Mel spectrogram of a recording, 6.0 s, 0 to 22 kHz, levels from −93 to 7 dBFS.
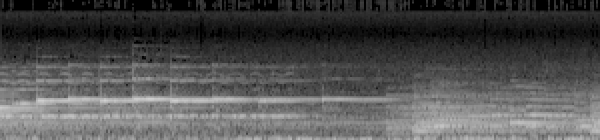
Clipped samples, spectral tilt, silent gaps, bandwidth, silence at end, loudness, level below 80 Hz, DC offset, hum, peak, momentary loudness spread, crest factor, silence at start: under 0.1%; -7 dB/octave; none; over 20 kHz; 0 s; -21 LUFS; -38 dBFS; under 0.1%; none; -6 dBFS; 13 LU; 14 dB; 0 s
